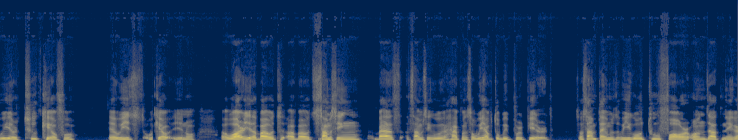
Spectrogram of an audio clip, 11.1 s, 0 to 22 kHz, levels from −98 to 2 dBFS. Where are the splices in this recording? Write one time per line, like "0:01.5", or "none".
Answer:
0:02.3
